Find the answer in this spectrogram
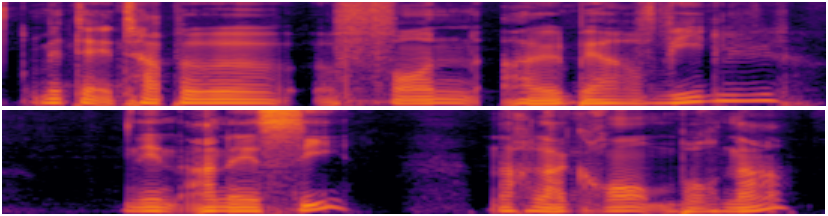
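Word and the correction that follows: Le Grand-Bornand: oder irgendwie so ähnlich ausgesprochen. – Le Grand Bornand, ja.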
